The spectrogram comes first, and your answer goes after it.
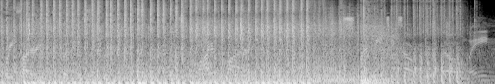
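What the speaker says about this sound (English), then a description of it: "Reaper, pre-firing into the bushes." Rapid sustained gunfire from the VR shooter Onward during a competitive scrim, continuous automatic bursts rattling for several seconds, loud and near, with faint voices underneath.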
